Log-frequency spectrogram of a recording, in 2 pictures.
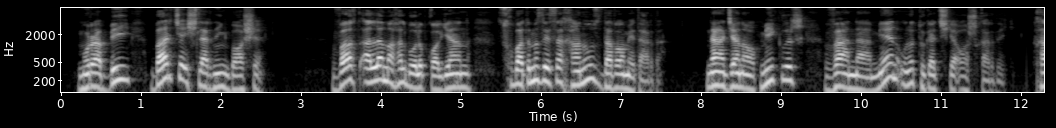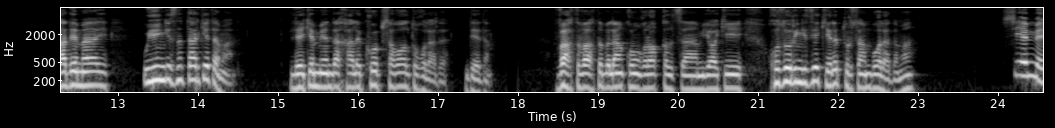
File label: Uzbek Male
